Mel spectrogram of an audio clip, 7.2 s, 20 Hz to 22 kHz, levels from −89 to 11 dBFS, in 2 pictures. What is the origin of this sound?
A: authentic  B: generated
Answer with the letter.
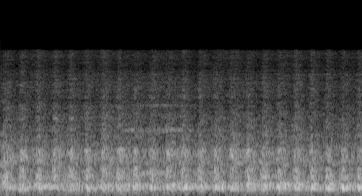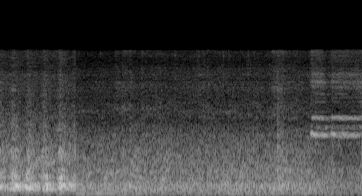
B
